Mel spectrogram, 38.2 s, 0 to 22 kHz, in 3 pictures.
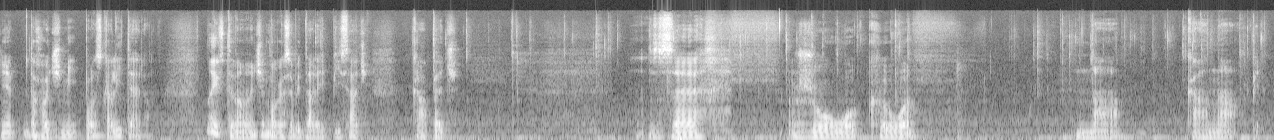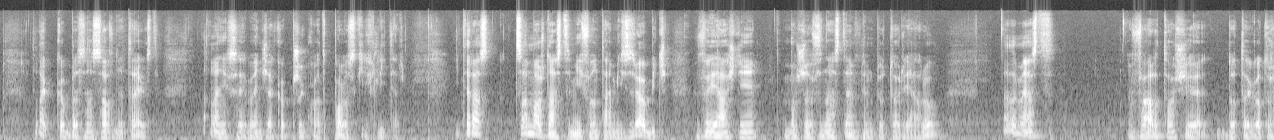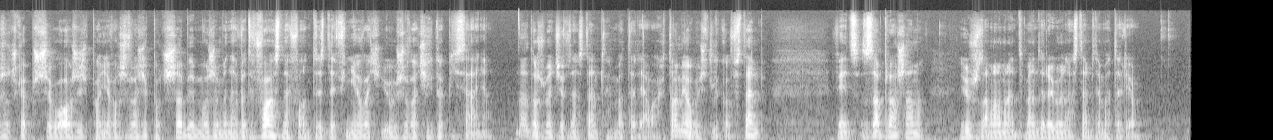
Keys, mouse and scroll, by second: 2.1 scroll down 1, 2.7 shift+middle click, 2.7-3.3 scroll down 3, 3.3 Tab, 4.3 Return, 5.6-8.5 typing, 10.3 Return, 10.5-12.3 typing, 13.0 Return, 13.5 BackSpace, 17.2 Tab, 19.1 scroll up 2, 19.5 shift+middle click, 24.6 shift+middle click.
